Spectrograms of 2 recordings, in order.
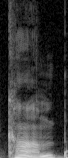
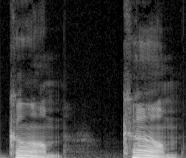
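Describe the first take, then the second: First: Comb with the B at the end sounded out; final B pronounced. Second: "come" ending on the M, no B; silent B. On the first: Teacher shows learners what not to say, "comb" with audible B. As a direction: say "comb" wrongly, releasing a B after the M. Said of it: "jadi kita bukan comb". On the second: Teacher shows learners the correct comb, B silent. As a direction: let "come" close on the lips at M, B left silent. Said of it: "bukan comb, tapi come". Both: Shown as a demonstration.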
